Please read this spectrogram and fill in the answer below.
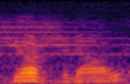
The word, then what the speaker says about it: Hjortedal: A name that I use now, Austin West, E-N, and initial J, Jortedal, H-J-O-R-T-E-D-A-L.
